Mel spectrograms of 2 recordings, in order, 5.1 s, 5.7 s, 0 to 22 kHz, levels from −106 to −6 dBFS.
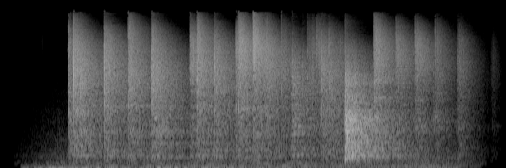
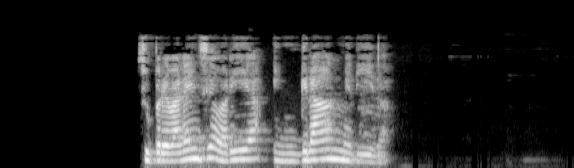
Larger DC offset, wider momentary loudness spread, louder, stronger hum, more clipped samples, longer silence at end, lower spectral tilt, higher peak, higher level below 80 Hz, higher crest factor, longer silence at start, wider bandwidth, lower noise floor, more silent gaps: neither; first, 14 LU vs 11 LU; second, -38 LUFS vs -16 LUFS; neither; neither; second, 0.35 s vs 1.9 s; second, 1 dB/octave vs -4 dB/octave; second, -10 dBFS vs -2 dBFS; second, -72 dBFS vs -58 dBFS; first, 32 dB vs 18 dB; second, 0.5 s vs 1.4 s; first, 16 kHz vs 9.4 kHz; about the same, -73 dBFS vs -71 dBFS; neither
